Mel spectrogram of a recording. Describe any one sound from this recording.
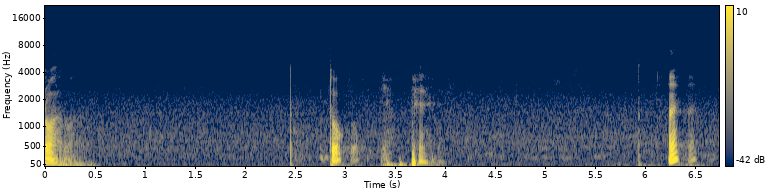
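A man speaks into a microphone in short bursts with pauses.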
